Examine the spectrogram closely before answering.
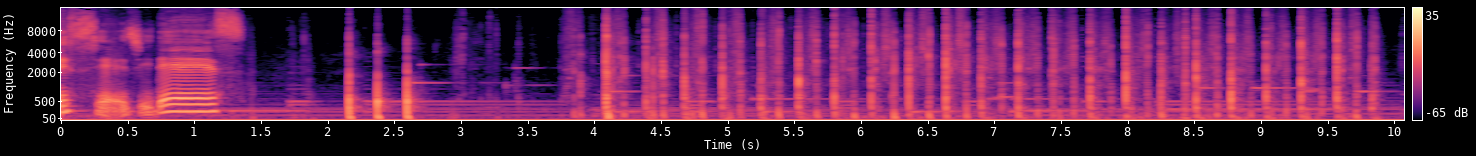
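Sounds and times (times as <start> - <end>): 
speech: 0.0 - 1.4
oracle cards being shuffled and drawn: 3.8 - 10.0.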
